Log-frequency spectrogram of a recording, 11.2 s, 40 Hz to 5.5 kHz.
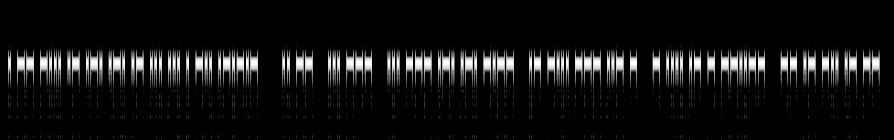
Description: Morse code, heard as a keyed tone, about 42 wpm, 600 Hz. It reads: EMBARRASSED. IM SO SORRY ABOUT THAT, MADAM
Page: Romanen Never af Ken Follet på engelsk.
